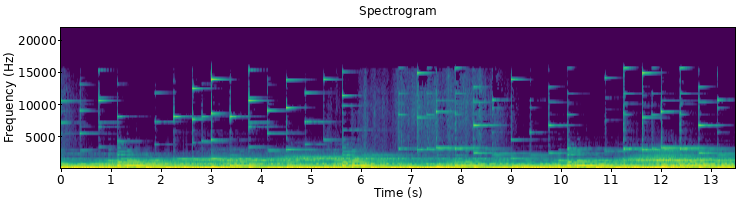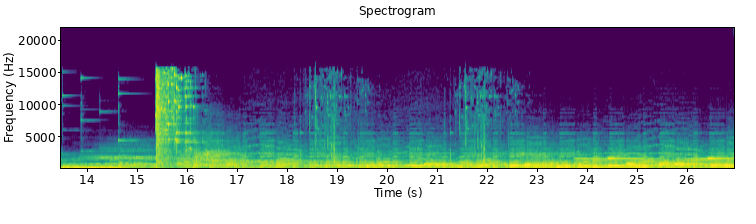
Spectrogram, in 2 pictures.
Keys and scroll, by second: 9.1 space, 17.2 x, 19.5 Delete, 24.1-25.3 typing, 25.7 Return.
